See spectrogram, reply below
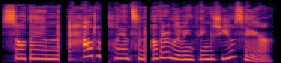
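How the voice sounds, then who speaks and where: A woman's voice: high voice, big pitch swings, unhurried, dry recording, studio quality, recorded from a distance, pitched above the performer's own voice. A woman voicing a curious, eager little girl in a children's storybook, with a wide-eyed, inquisitive manner. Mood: puzzled.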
